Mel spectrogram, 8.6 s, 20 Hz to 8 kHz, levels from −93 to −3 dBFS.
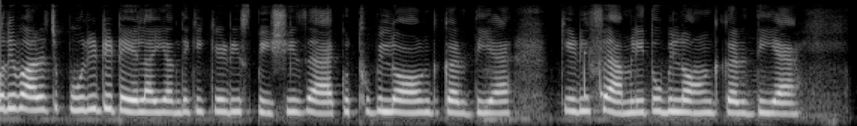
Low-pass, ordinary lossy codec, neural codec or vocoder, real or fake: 7.2 kHz; none; none; real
